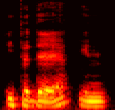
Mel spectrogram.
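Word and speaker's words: итд: Now in Russian, when they say itd, it's pronounced itd when you read something, but it means etc.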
